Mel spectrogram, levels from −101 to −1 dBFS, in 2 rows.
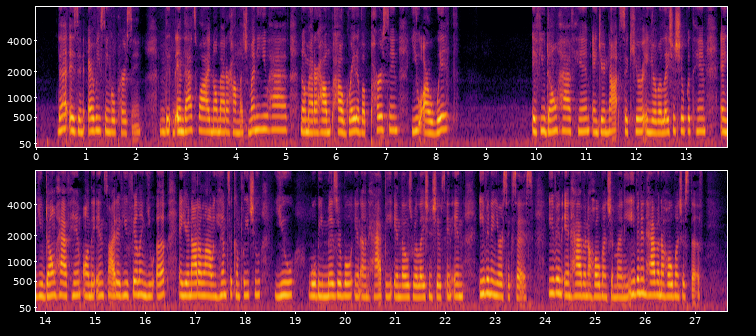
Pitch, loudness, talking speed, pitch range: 230 Hz, -23 LUFS, 200 wpm, 220-240 Hz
